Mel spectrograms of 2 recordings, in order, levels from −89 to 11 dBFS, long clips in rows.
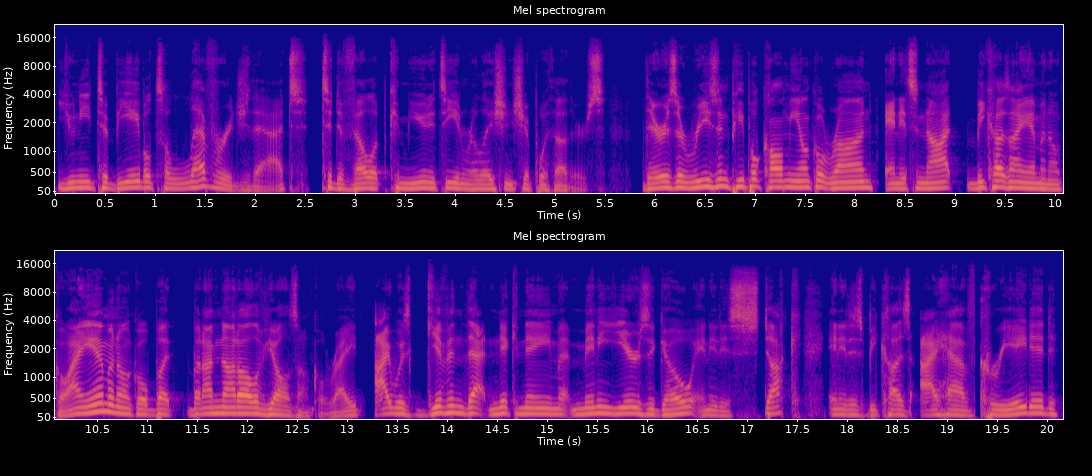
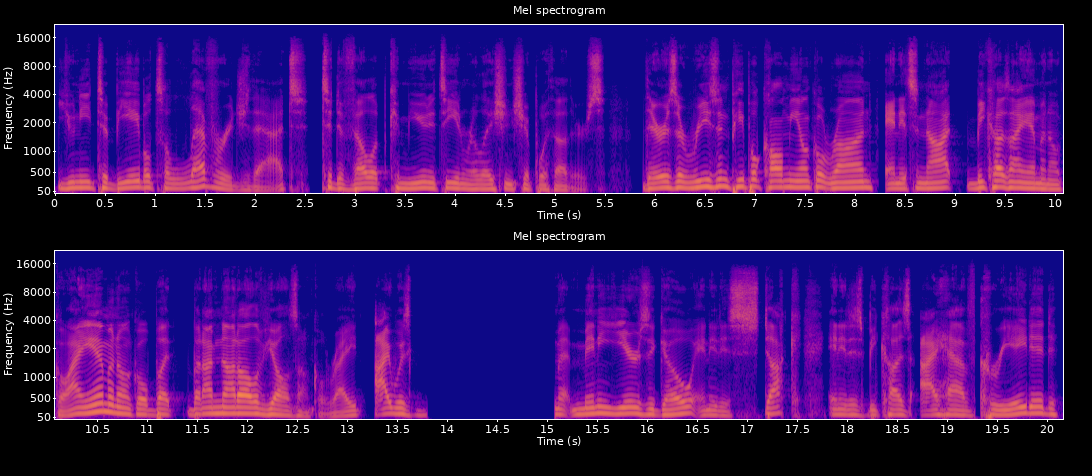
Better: first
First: none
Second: audio cutting out; at 14 s for 1.5 s

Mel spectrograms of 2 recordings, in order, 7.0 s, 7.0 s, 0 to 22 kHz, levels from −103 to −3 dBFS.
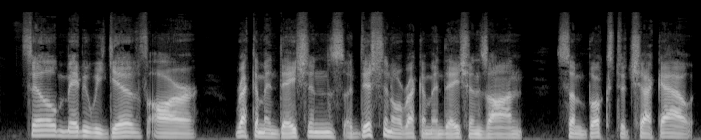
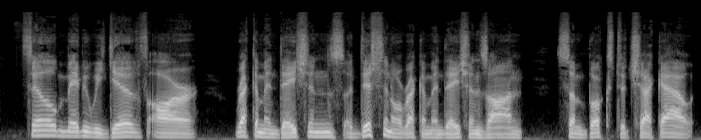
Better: neither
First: none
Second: none

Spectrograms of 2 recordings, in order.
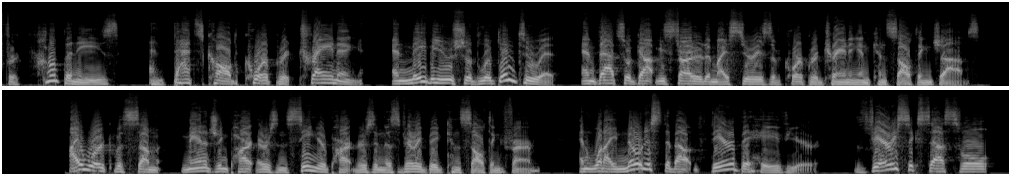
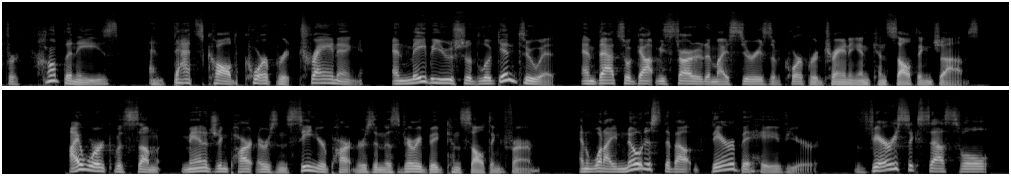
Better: second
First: distortion; heavy; 6 dB below the speech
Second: none

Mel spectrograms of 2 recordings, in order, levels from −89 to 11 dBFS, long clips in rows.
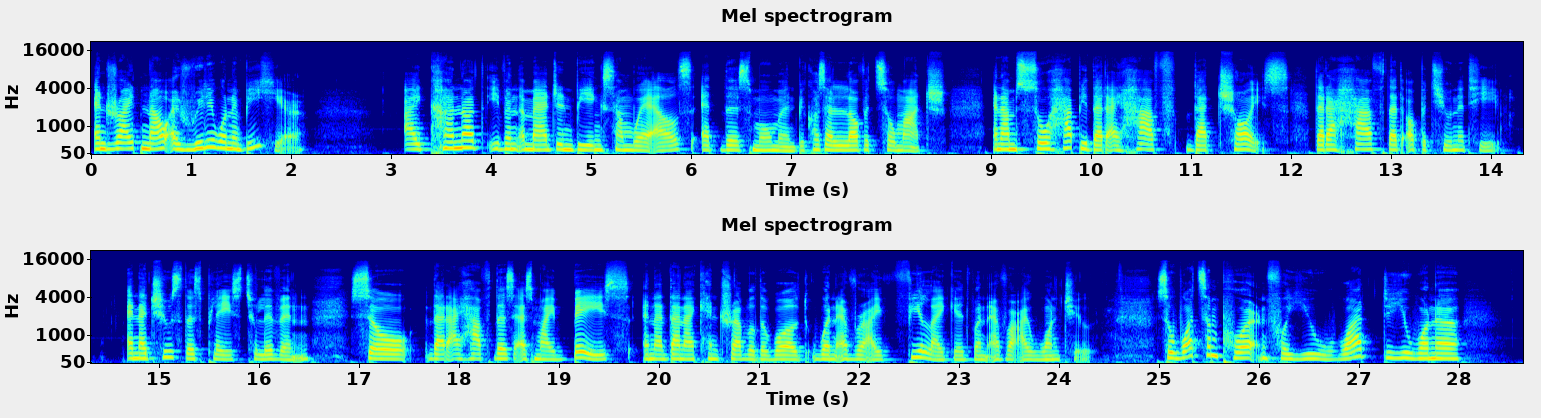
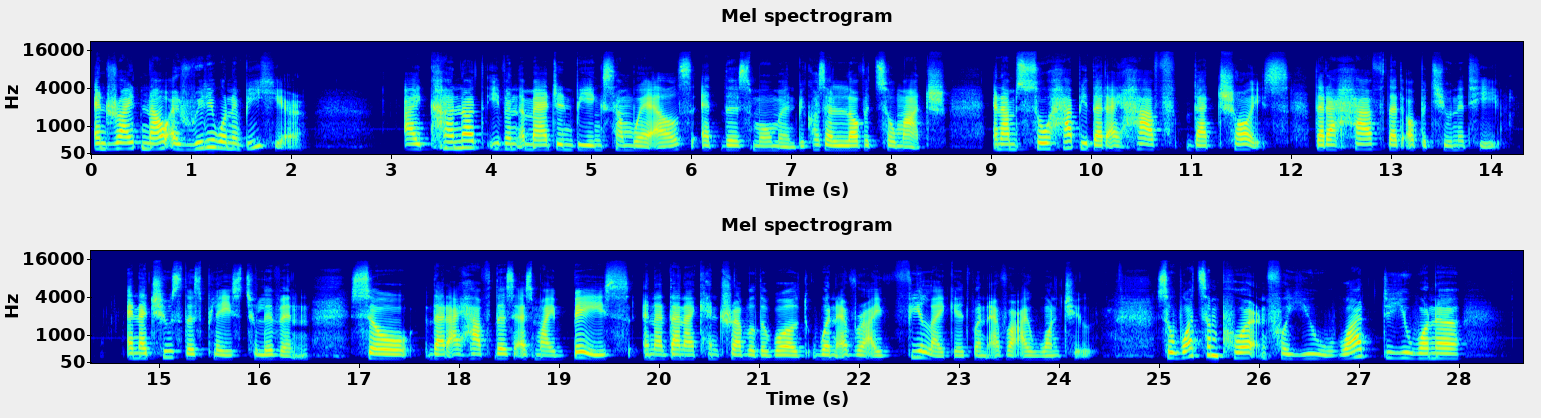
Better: first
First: none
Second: thin; somewhat; fading below 250 Hz

